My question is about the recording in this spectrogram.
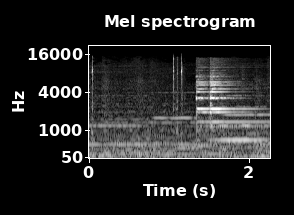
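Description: Subscribe-animation sound effects over background music: quick mouse clicks at the start and again about a second in, then a bright bell chime that rings on and fades. The chime is the notification-bell ding and the loudest sound.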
